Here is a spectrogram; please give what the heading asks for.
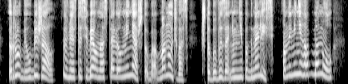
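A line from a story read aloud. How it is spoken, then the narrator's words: Child sobbing and wailing. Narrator (Russian): рыдал и вопил ребенок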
